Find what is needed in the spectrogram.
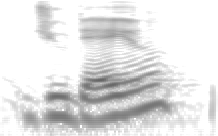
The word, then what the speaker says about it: Judea: Judea, there's three syllables there, and in Samaria and unto the uttermost part of the earth.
